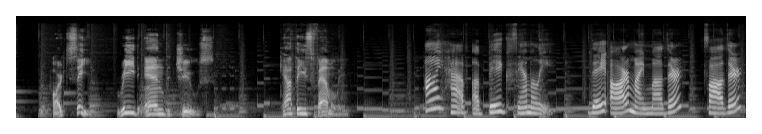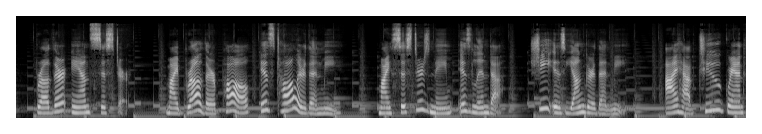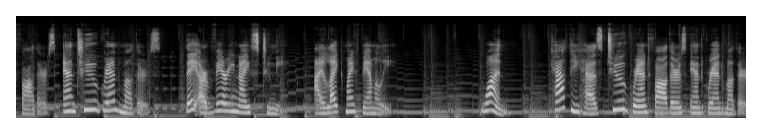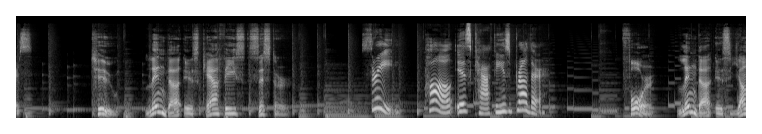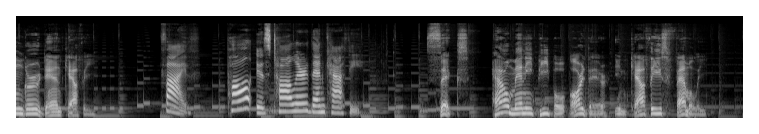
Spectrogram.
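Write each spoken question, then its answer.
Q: Kathy has 2 grandfathers and grandmothers.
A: True

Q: Linda is Kathy's sister.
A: True

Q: Paul is Kathy's brother.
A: True

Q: Linda is younger than Kathy.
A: True

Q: Paul is taller than Kathy.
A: True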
